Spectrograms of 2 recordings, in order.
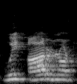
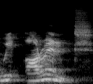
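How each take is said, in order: First: Each word is said separately and fully. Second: The last two words merge into one syllable. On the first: "উই আর নট কে বলা হচ্ছে" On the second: "বলা হচ্ছে উই আরএন্ট"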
